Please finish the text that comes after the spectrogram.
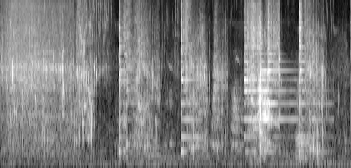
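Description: Water is poured into a pan of curry with elephant foot yam and spices. It trickles and splashes while utensils clink and stir against the pan in bursts.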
